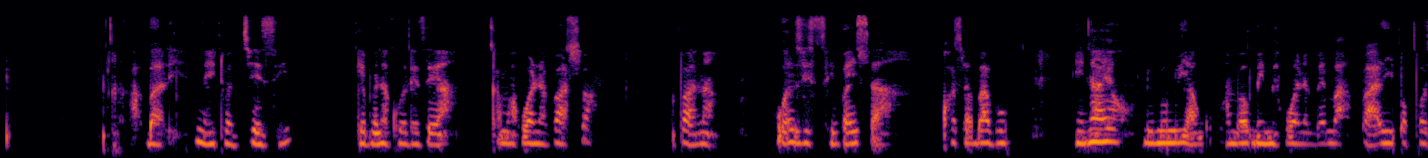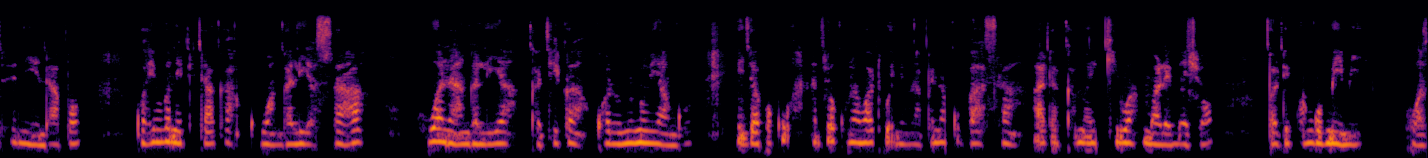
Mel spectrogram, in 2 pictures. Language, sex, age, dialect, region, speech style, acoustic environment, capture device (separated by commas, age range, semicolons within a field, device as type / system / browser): Swahili, female, 35-44, Kenya - Nairobi Sheng-influenced, Kenya, focused, silence, mobile / Linux / Chrome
